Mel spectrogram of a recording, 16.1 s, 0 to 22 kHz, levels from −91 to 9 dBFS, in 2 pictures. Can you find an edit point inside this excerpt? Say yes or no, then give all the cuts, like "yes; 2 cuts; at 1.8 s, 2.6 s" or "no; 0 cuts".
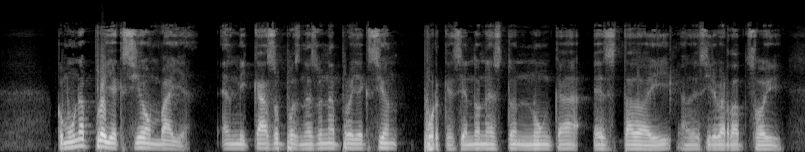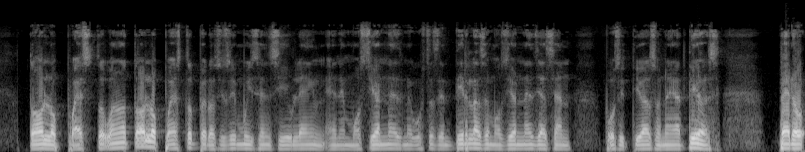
no; 0 cuts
